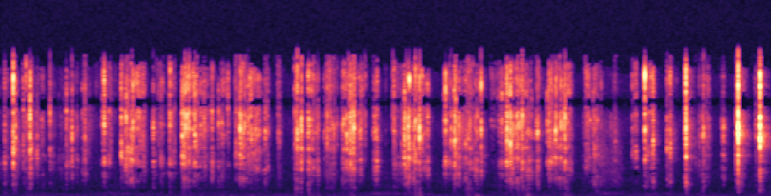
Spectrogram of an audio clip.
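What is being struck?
Pine cone.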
